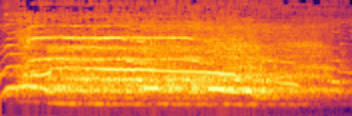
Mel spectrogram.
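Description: Several people scream together in one loud, sustained, shrill burst that lasts a few seconds before trailing off, with no talking.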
